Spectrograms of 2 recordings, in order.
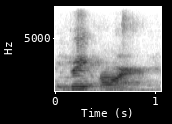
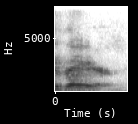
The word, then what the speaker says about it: there: Oh, also, for this one, avoid reading that word as they are. It should be there. Just one syllable. Instead of saying they are, just say there.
